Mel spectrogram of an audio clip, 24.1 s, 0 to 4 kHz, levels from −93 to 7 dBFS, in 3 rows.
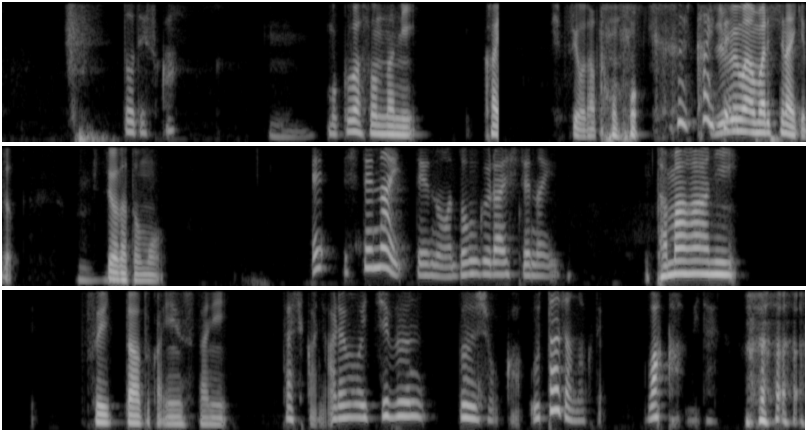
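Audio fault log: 4.96–4.98 s, skip ahead: playback just jumps forward here with no gap at all, and roughly a second and a half of speech is gone. A stretch of audio was dropped, either in transit or by the jitter buffer throwing it away on overflow, while later audio was already queued, so the two sides of the missing chunk get butted straight together. It sounds like a clean cut rather than a dropout.
5.05–6.31 s and 6.76–9.77 s, jitter buffer speed-up: the buffer is holding more audio than it wants, so the receiver trims short pitch-period-sized slices over and over to claw the delay back. The first run goes at 106%, removing roughly 70 ms, and sounds a bit hurried. The second is stronger, at 118% and about half a second removed, so it's clearly rushed, though the pitch stays put. Through all of it the band tops out at 4 kHz, which fits G.711 mu-law on a call path.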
